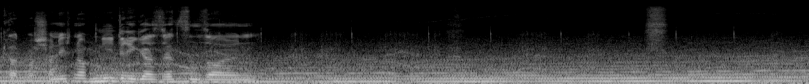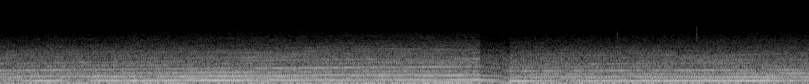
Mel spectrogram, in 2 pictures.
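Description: A small car engine revs and climbs steadily through the gears, with a brief drop at a gear change.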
